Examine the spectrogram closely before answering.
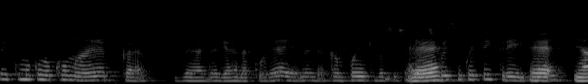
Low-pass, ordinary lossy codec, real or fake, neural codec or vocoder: none; none; real; none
